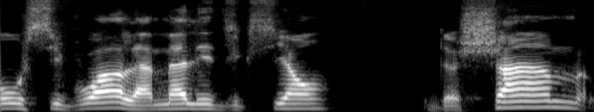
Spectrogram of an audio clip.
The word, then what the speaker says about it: Cham: voir la malédiction de Cham ou aussi kam on peut le prononcé C puisque le déluge a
